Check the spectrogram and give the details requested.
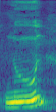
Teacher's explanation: নুন জিহ্বার আগা তার বরাবর উপরের তালুর সঙ্গে লাগবে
